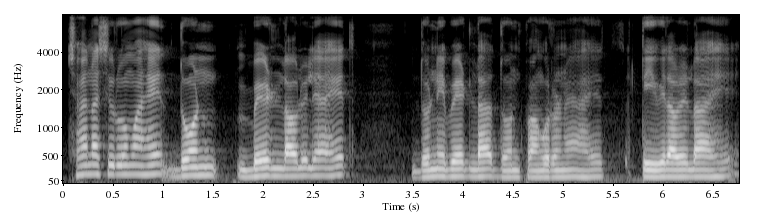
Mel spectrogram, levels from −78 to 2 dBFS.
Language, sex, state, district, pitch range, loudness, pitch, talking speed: Marathi, male, Maharashtra, Pune, 120-150 Hz, -15 LUFS, 130 Hz, 150 wpm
